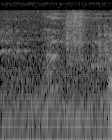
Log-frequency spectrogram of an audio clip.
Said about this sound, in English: Why did they make horse noises? I didn't notice that. Aren't they just horses with horns?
